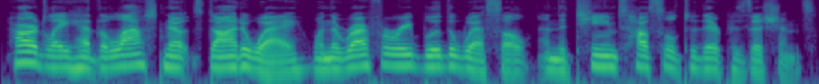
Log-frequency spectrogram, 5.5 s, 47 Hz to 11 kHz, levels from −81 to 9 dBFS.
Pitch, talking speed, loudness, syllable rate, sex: 135 Hz, 220 wpm, -19 LUFS, 5.6 syllables/s, female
